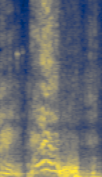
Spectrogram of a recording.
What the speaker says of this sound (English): you can see that's quite a solid metal zipper handle there. Listen to that.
